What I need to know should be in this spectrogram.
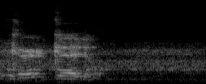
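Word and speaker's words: Kurt Gödel: Kurt, how do you pronounce that? Kurt girdle.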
